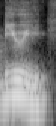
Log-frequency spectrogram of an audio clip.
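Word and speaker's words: Dewey: इसको डेवी नहीं पढ़ना, that is absolutely wrong pronunciation. The correct pronunciation is John ड्यूई।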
